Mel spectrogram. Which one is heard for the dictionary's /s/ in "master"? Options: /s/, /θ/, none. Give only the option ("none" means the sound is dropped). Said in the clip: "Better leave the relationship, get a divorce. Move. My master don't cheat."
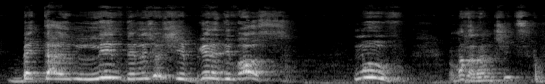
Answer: none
